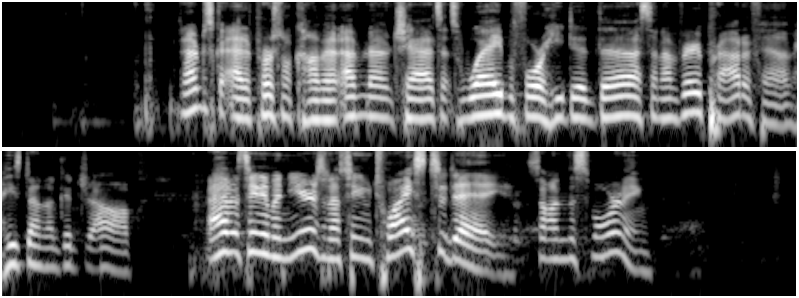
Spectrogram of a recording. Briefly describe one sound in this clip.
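A woman speaks calmly through a microphone over loudspeakers in an echoing room.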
